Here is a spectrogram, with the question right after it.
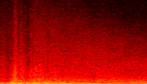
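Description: A naval gunfire salvo in the Atlantic Fleet warship game booms out as a loud, continuous roar with a sharp crack near the start. The dense rumble then stays heavy and sustained to the end.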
